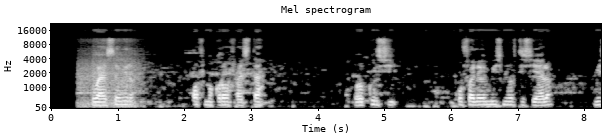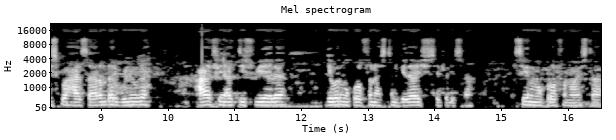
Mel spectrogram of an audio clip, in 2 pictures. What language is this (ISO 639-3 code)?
som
